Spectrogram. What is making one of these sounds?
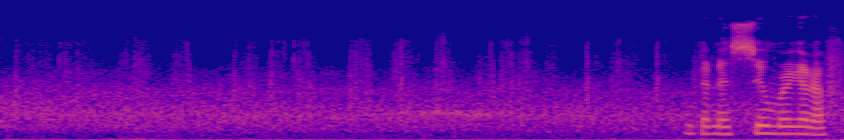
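Paws crunch quickly through snow.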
